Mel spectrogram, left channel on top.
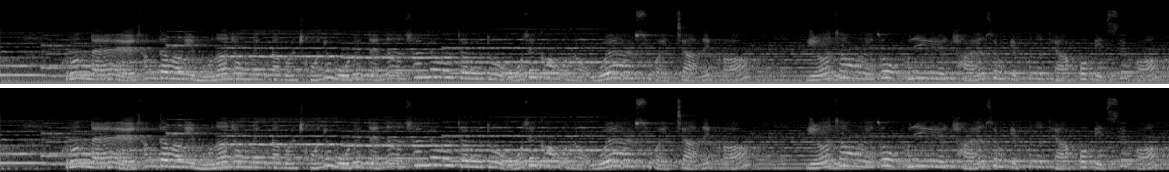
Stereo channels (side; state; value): left; noise; hum, 11 dB below the sound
